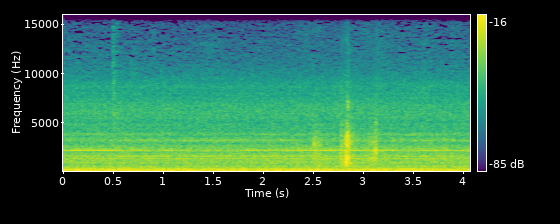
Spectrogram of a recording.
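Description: Quiet room tone of a voice recording: steady low hiss and hum with a faint thin whistle-like tone, and one brief soft click about three seconds in.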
